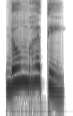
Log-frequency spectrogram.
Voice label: "ಡೊಂಬಿತಿ", Kannada

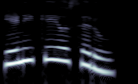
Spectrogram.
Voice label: "ಎಣಿಕೆಯೊಸರು", Kannada

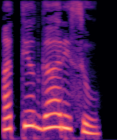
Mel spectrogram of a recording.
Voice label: "ಅತ್ಯುದ್ಗಾರಿಸು", Kannada

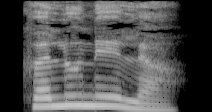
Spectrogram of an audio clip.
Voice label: "ಕಲುನೆಲ", Kannada

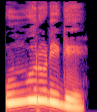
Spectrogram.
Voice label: "ಉಂಗ್ರುಡಿಕೆ", kannada

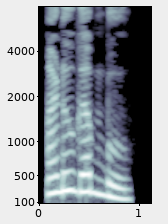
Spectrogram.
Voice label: "ಆಡುಗಬ್ಬ", Kannada

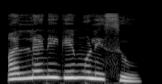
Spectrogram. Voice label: "ಅಲ್ಲಣಿಗೆಮುಳಿಸು", Kannada

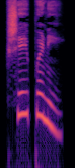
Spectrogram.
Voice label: "ಕ್ಷಿಪಣಿ", Kannada

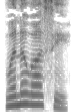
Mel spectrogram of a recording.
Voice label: "ವನವಸಿ", Kannada

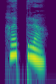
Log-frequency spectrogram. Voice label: "ಹತ್ರ", Kannada; hatra; = ಹತ್ತಿರ1

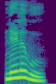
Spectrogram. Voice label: "ನೆಳವು", Kannada

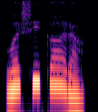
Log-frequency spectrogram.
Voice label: "ವಾಸಾಗಾರ", Kannada

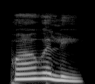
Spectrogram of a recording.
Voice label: "ಪೂವಿಲ್", Kannada

